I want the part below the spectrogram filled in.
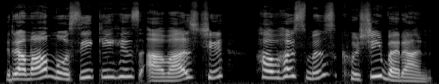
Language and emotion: Kashmiri, happy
